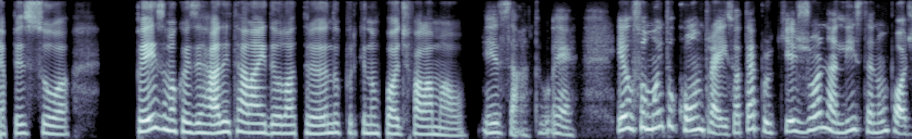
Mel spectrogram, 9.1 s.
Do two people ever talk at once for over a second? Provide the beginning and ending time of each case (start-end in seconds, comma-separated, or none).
none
